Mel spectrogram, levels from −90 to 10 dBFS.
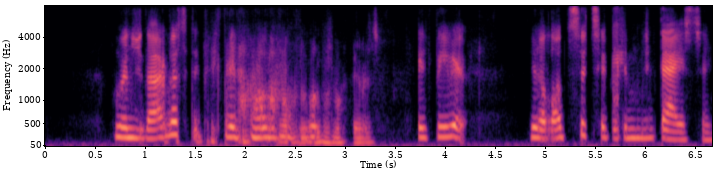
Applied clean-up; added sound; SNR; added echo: neural diffusion model UNIVERSE++.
